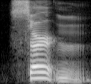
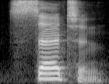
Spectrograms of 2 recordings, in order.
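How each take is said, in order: First: American accent with R coloring and swallowed T. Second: British accent with the T sound clearly pronounced. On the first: "미국식 발음 같은 경우에는 ... 먹는 발음인" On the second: "영국식 같은 경우에는 ... R 발음과 T 발음을 살려가지고"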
